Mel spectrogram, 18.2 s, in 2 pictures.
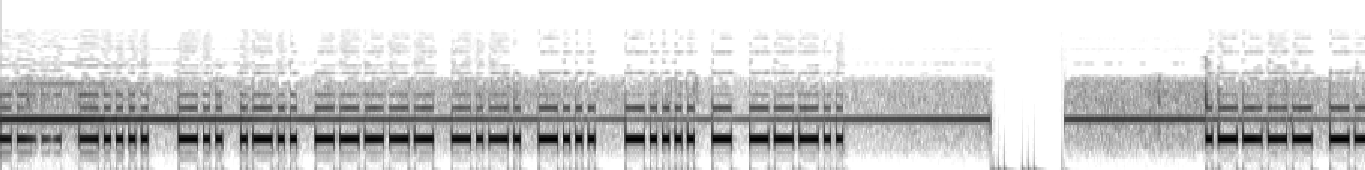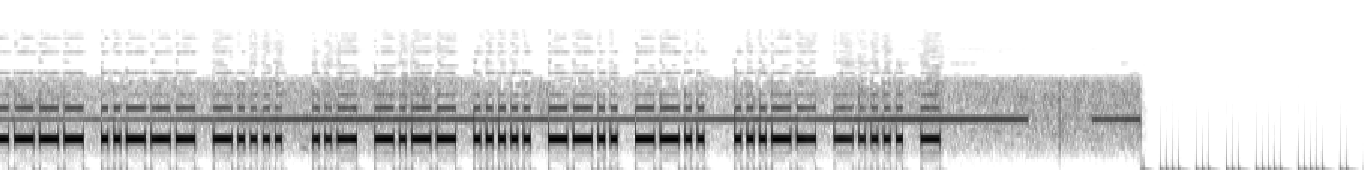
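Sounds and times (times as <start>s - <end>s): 
CW Morse code beeps: 0.0s - 5.7s, 8.0s - 15.7s.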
